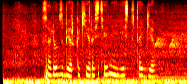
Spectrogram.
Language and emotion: Russian, neutral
